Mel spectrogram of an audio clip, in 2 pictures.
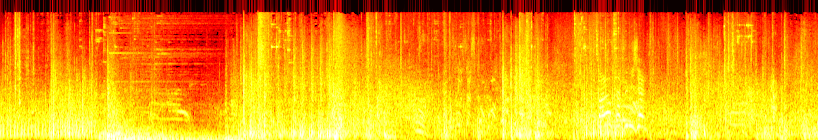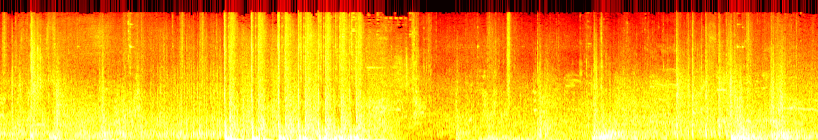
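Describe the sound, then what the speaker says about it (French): Enemy machine gun fire in a first-person war game rattles in rapid bursts amid scattered gunshots, booms and thuds across a long stretch, with players talking over the combat throughout. "C'est une mitrailleuse ennemie."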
